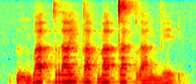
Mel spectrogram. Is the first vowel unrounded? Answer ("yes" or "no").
yes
